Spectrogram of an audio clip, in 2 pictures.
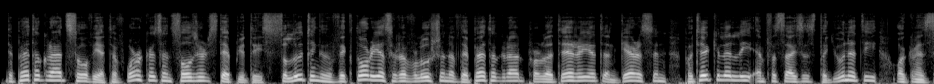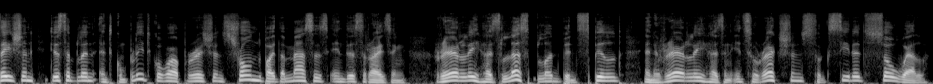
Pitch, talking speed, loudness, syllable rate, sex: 145 Hz, 155 wpm, -18 LUFS, 5.8 syllables/s, male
